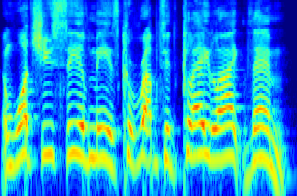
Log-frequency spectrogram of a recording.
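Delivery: high, loud frantic refusal; shrieking refusal. Acted. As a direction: refuse to leave the graves, shrieking. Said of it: "he cried with a shriek".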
